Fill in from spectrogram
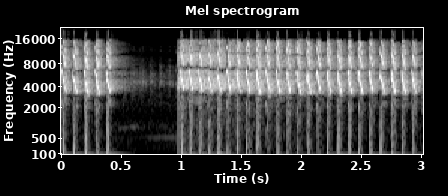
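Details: Konin, kept as a cage bird, singing cililin-style fill. A short run of sharp high notes stops, then after a pause a long, fast, rattling trill of steady repeated notes follows.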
